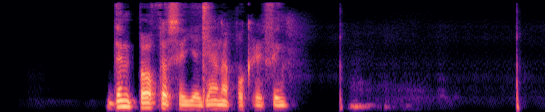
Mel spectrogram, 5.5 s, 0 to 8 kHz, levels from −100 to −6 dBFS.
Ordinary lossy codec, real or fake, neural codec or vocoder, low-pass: MP3, 48 kbps; fake; autoencoder, 48 kHz, 32 numbers a frame, DAC-VAE, trained on Japanese speech; 7.2 kHz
